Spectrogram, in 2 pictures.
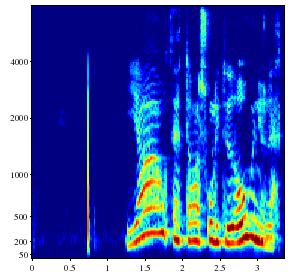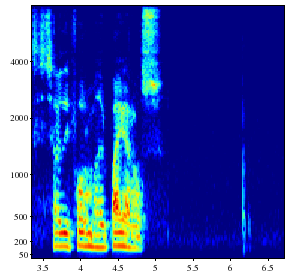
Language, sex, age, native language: Icelandic, male, 40-49, Icelandic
